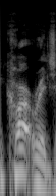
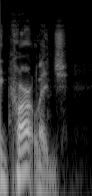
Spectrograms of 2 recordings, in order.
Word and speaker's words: cartridge: I can't say cartridge. I want to say cartilage. I can't say cartridge. I feel like I'm saying it wrong. Is that right? Is it cartridge? – Cartridge.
